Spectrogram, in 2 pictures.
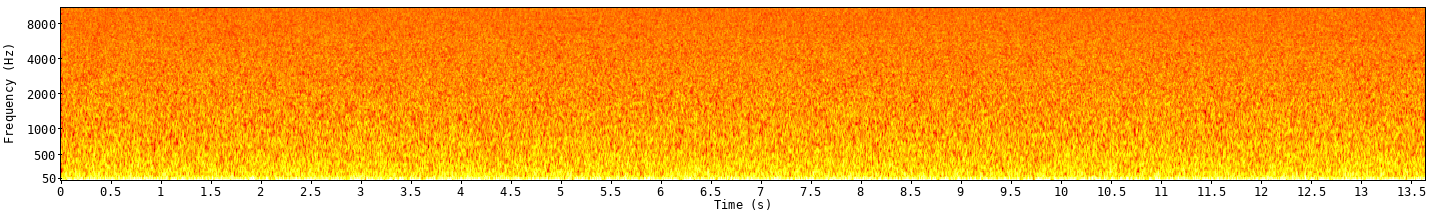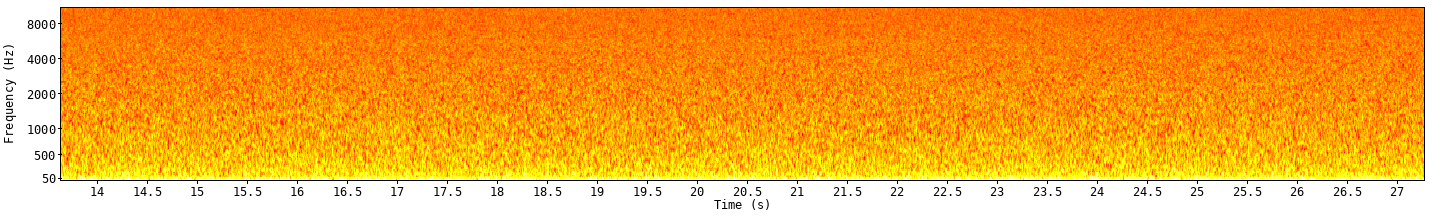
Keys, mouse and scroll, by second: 4.8 click, 8.4 ctrl+click, 11.0 KP_Enter, 15.1 click, 16.4 click, 17.1 click, 21.3 ctrl+click, 24.4 KP_Enter.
